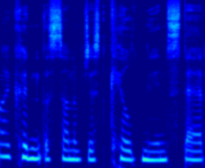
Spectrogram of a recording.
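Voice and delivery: ordinary talk

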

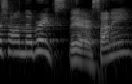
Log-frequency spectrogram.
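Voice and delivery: put-on old-movie North Atlantic accent. Retelling what they told a guy, in an old movie north atlantic accent. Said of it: "North Atlantic accent from movie theaters".

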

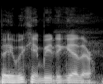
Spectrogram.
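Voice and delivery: ordinary delivery

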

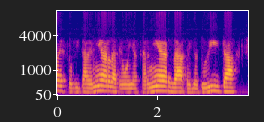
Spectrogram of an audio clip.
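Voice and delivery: ordinary delivery

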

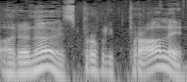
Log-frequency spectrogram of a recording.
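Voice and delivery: put-on 'pralin' said in a South African accent. Retelling a guy's answer on how to pronounce praline: South African accent. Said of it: "he speaks with the South African accent".

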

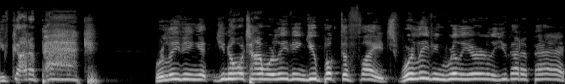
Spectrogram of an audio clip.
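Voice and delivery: very high, loud, urgent scolding yell. Retelling how Katie yelled about packing for an early flight: imitating Katie yelling. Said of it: "Katie was literally yelling at me like".

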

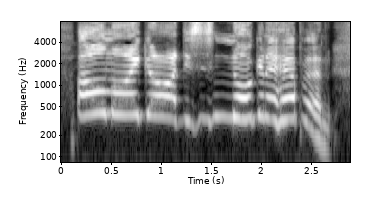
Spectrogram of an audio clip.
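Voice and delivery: very high, drawn-out, panicked freaking-out moan. Retelling his hidden reaction behind the scenes of an announcement, acting out freaking out. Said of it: "I'm freaking out".

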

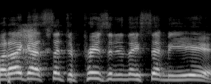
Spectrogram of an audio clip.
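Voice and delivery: put-on hint of Boston accent. Improvising a character's backstory, slight boston accent. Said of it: "was that a little Boston?".

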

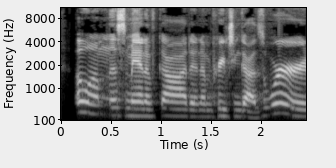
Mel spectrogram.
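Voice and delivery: ordinary delivery

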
